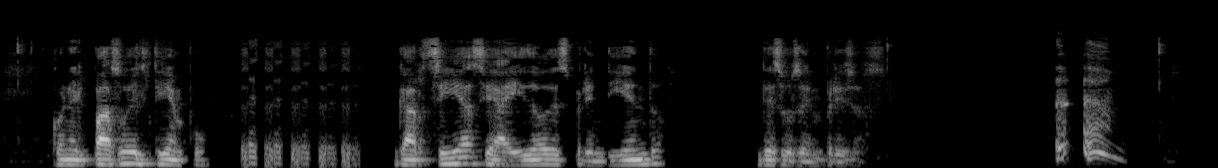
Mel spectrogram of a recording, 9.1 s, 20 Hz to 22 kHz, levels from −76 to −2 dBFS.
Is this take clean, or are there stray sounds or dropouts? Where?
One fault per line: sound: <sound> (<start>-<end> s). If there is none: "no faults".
sound: laugh (1.8-2.7 s)
sound: throat clearing (7.9-8.5 s)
